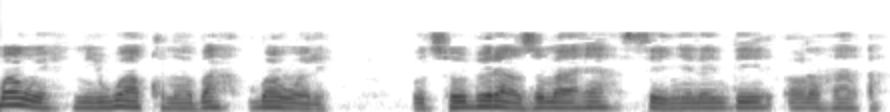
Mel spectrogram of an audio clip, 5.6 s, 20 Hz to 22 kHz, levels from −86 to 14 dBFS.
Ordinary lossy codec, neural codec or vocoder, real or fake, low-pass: MP3, 32 kbps; vocoder, 22.05 kHz, 80 mel bands, Vocos; fake; 7.2 kHz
